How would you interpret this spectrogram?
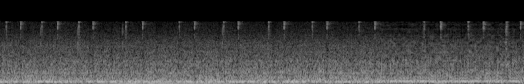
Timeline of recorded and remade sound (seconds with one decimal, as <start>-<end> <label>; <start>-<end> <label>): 0.0-3.8 recorded; 3.8-5.2 remade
